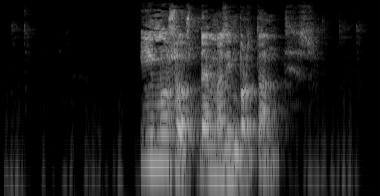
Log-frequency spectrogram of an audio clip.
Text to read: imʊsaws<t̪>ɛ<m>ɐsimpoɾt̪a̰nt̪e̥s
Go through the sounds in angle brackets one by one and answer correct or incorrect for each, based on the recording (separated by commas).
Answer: correct, correct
